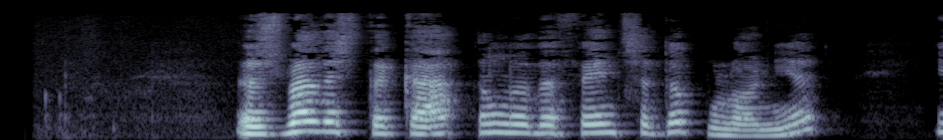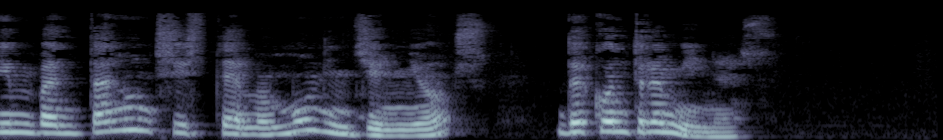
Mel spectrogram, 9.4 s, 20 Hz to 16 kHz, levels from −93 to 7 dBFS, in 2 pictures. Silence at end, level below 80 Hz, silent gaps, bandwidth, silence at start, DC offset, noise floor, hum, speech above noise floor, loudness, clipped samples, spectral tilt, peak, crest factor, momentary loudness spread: 1 s; -72 dBFS; none; 11.5 kHz; 1.2 s; under 0.1%; -77 dBFS; none; 55 dB; -23 LUFS; under 0.1%; -6.5 dB/octave; -2 dBFS; 22 dB; 11 LU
